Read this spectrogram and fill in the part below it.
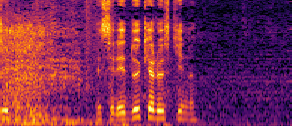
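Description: A large beast grunts and bellows nearby.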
